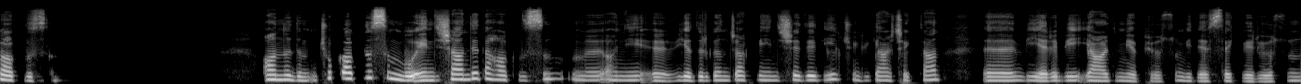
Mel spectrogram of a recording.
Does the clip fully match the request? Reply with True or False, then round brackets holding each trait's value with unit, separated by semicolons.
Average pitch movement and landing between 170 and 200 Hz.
True (3.0 semitones; 190 Hz)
